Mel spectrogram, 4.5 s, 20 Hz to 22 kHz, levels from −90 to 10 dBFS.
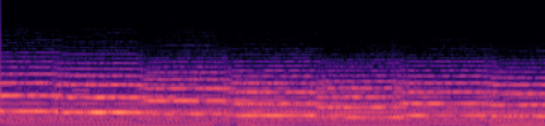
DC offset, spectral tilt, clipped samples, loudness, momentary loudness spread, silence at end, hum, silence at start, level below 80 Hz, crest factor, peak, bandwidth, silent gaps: under 0.1%; -9 dB/octave; under 0.1%; -24 LUFS; 7 LU; 0 s; none; 0 s; -44 dBFS; 16 dB; -8 dBFS; 4.5 kHz; none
